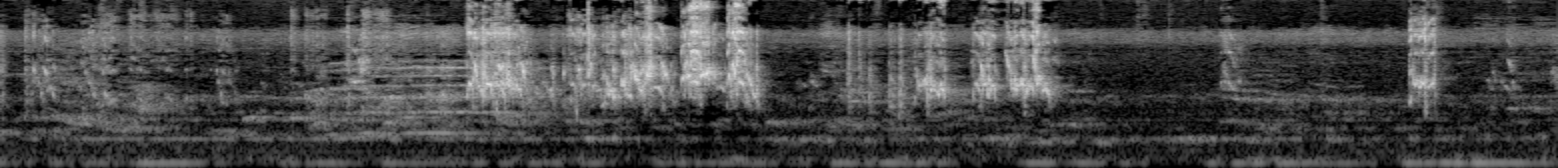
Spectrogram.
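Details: Budgies chirping: after a quiet opening, dense bursts of harsh, buzzy, broadband chatter and scratchy warbles run from about three to six and a half seconds, with a last short squawk near the end over a low steady hum.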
